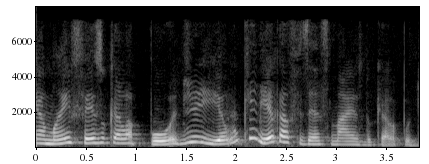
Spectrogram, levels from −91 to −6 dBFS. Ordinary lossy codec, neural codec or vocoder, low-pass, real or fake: MP3, 48 kbps; codec, 16 kHz, 2 kbps, FunCodec, trained on Chinese and English, 25 frames a second; 7.2 kHz; fake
